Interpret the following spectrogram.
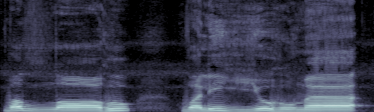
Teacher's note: ان تفشلا واللہ ولیہما، واللہ لفظ اللہ پر پڑھیں گے کیونکہ اس کو پہلے جو واو ہے، واو کے اوپر زبر ہے، زبر یا پیش آ جائے تو کیا ہوتا ہے، لفظ اللہ کو پر پڑھتے ہیں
